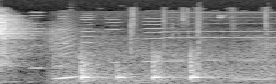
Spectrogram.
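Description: A large home-grown watermelon from the garden is tapped by hand four times, each knock giving a short, hollow, low thump that dies away quickly. The good-sounding knocks mark it as ripe, and it proves to have well-ripened red flesh that tastes very sweet.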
